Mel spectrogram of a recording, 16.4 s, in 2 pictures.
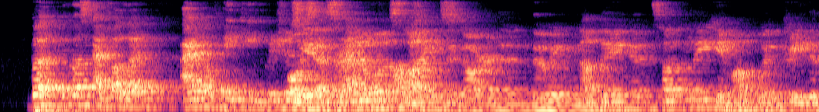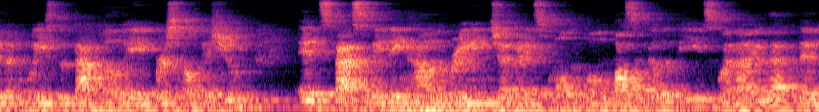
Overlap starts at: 2.9 s

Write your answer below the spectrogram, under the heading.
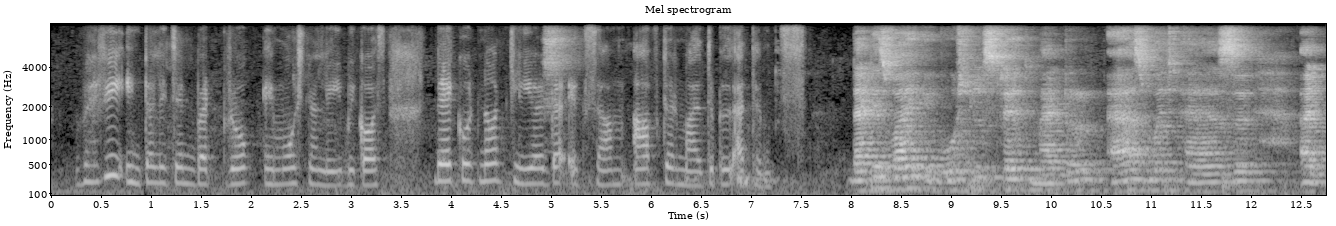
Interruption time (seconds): none

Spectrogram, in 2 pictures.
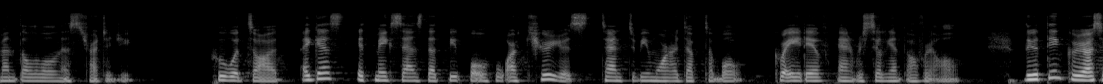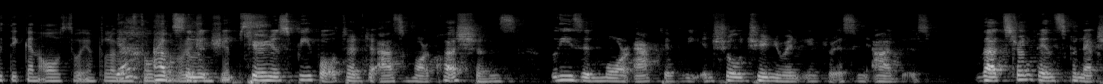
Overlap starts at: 12.2 s

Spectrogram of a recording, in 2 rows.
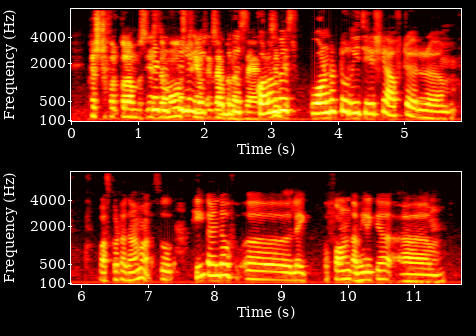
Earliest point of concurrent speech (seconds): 1.2 s

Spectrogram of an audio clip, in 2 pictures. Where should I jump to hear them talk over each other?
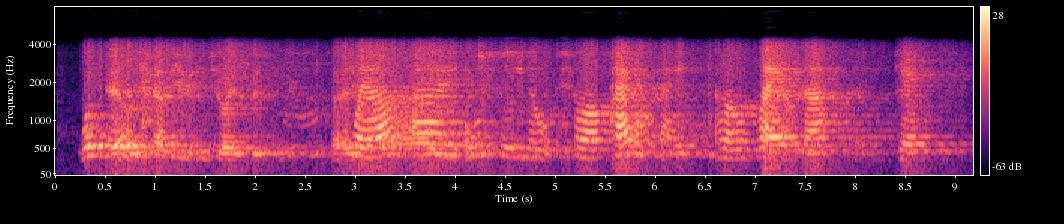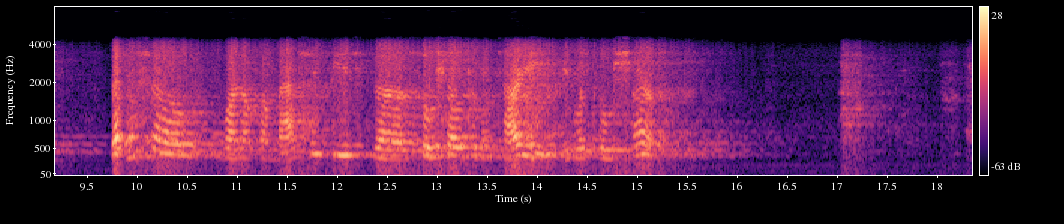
1.8 s

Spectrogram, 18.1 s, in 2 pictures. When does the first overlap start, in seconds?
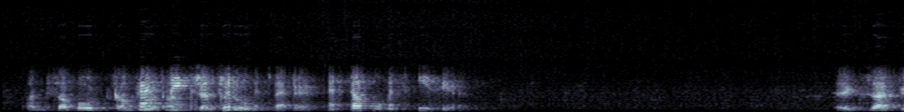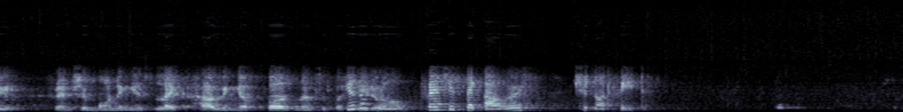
1.4 s

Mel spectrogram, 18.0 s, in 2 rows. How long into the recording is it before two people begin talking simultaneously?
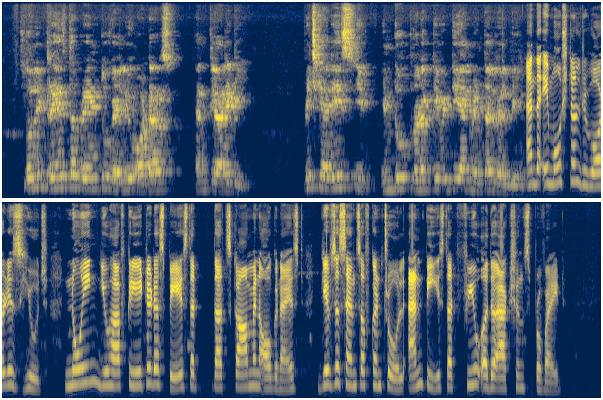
none

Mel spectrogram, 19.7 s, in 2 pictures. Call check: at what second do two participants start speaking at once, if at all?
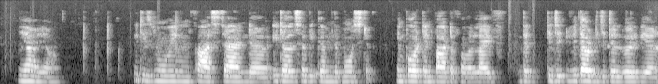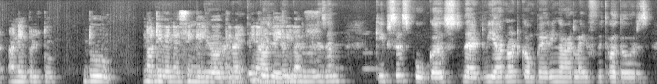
12.1 s

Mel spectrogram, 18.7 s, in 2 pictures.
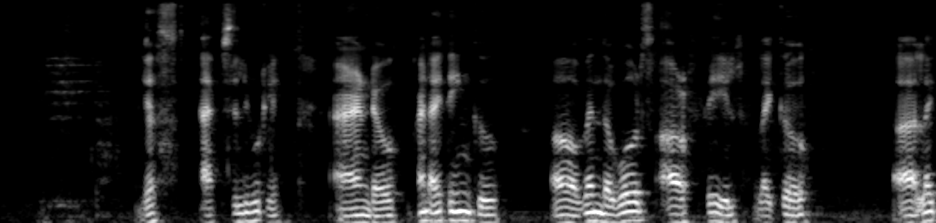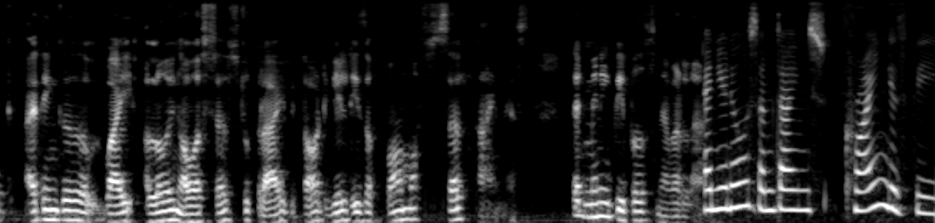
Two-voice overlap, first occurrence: none

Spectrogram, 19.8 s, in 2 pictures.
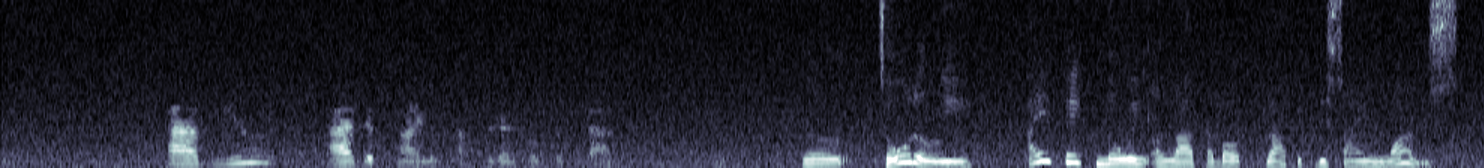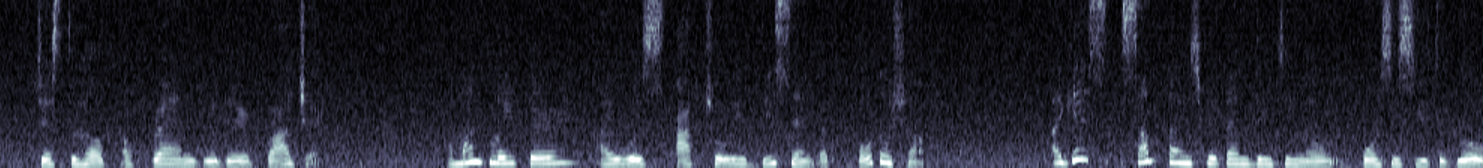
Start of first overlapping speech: none

